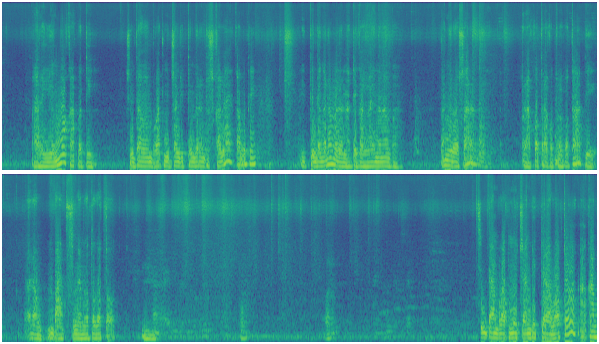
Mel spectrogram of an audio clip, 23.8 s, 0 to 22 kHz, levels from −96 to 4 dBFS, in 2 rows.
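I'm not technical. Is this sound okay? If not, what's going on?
No, it's not. The whole recording has hard clipping: the speech was pushed far too loud, so its peaks get chopped flat, and every loud moment turns harsh and fuzzy.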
